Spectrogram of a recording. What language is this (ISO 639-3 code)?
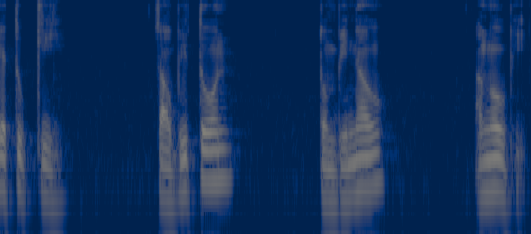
mni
